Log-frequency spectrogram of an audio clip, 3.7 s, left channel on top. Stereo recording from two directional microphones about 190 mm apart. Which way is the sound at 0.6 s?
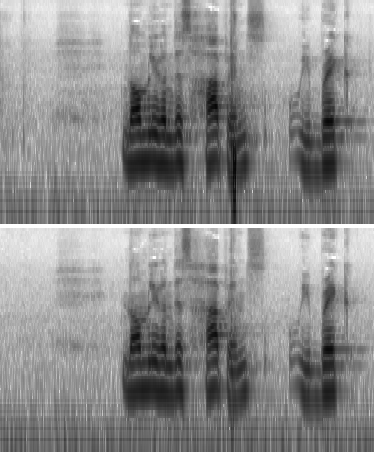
5° left (ahead or behind).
